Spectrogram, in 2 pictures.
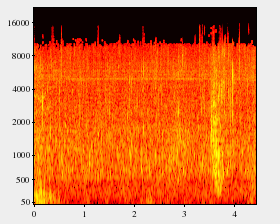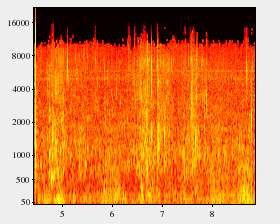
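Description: Wind gusting over the microphone in uneven low rumbles, easing off briefly and building again, with one sharp click about four and a half seconds in.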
